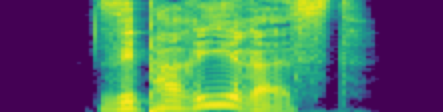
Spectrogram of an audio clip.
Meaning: second-person singular subjunctive I of separieren
- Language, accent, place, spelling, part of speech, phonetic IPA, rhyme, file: German, Germany, Berlin, separierest, verb, [zepaˈʁiːʁəst], -iːʁəst, De-separierest.ogg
